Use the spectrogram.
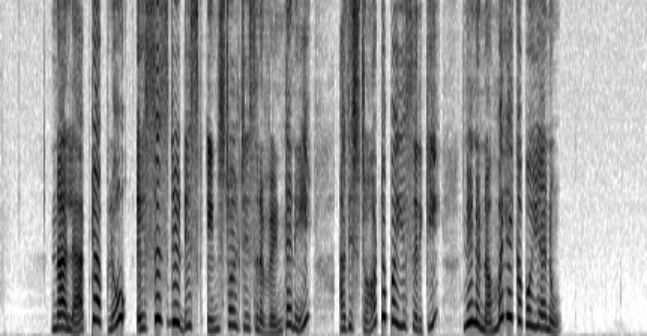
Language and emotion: Telugu, surprised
